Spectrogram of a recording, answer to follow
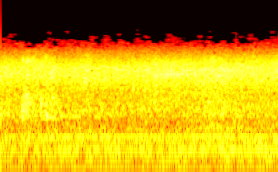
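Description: Steady hiss and noise of an old, narrow-band recording, like radio static, with faint indistinct voices in it early on.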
